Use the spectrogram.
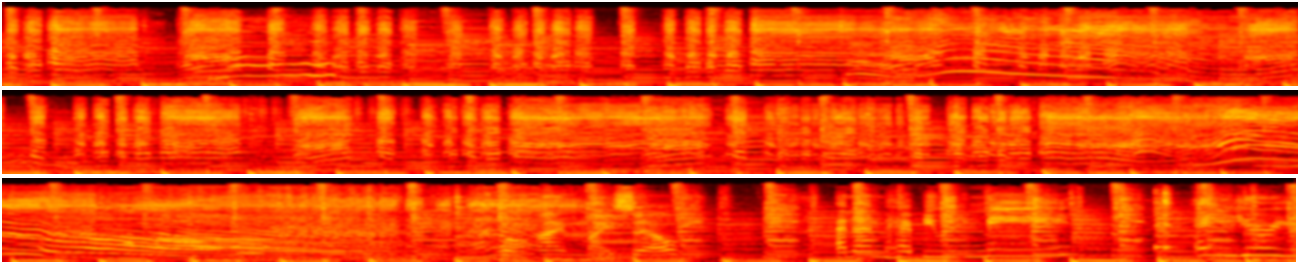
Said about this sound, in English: You like blowing on kazoo. Blow. Blow.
